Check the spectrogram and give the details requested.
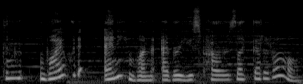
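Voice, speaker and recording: An actress playing a gentle mother tending the wounded in an audio drama, soothing in manner. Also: fairly high pitch, lively intonation, fairly quick, faint music behind, natural voice. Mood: concerned.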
